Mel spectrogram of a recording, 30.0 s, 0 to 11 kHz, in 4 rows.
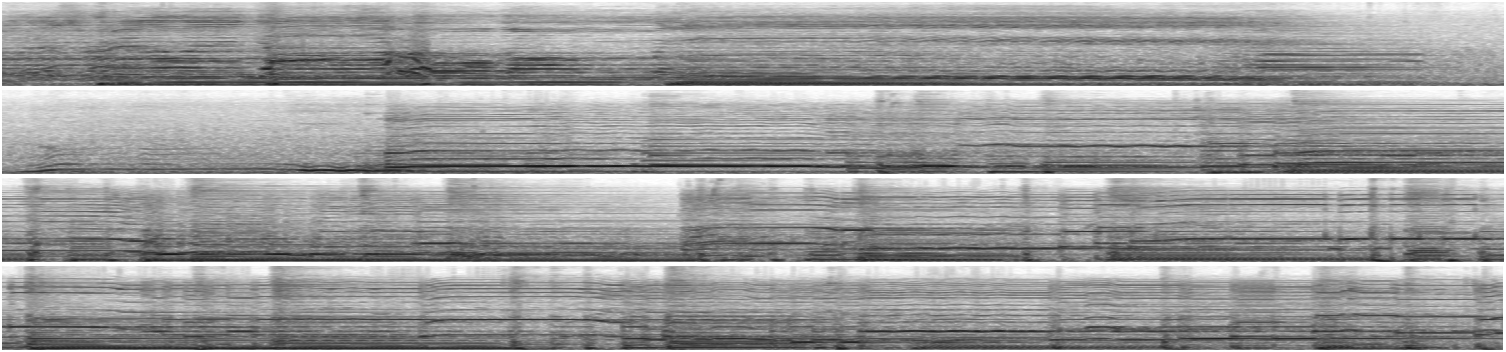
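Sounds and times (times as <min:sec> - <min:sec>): rock ballad music: 0:00.0 - 0:07.6, 0:09.2 - 0:30.0
electric guitar solo: 0:08.9 - 0:30.0.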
